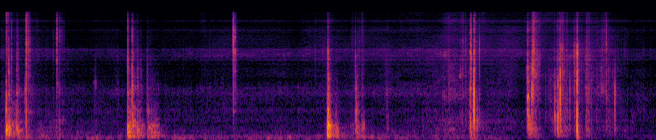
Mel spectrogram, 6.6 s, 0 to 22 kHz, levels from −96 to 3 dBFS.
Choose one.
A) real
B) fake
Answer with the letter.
B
